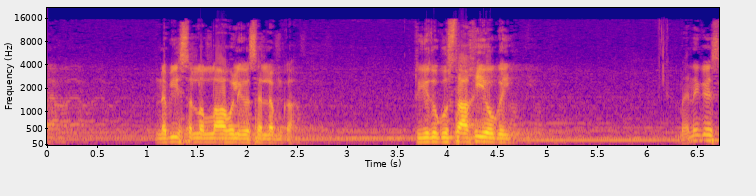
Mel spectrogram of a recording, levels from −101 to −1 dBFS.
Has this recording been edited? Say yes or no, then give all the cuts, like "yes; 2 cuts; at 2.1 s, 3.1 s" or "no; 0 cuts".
no; 0 cuts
